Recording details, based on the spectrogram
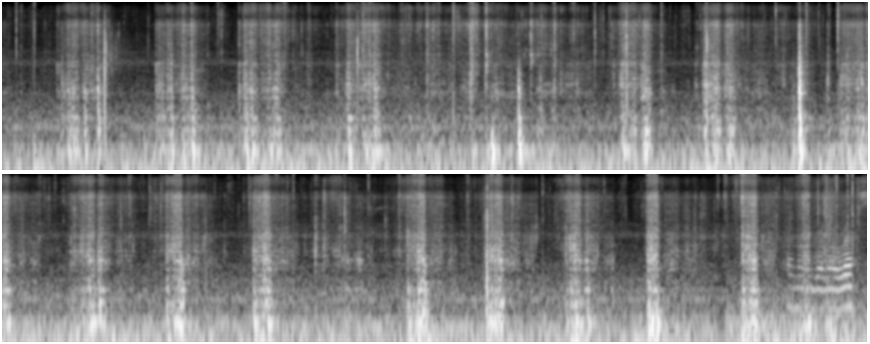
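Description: A knife finely chopping shallot on a cutting board while cooking Guyanese stew fish, giving quick irregular close-up taps and crunches that run steadily throughout.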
